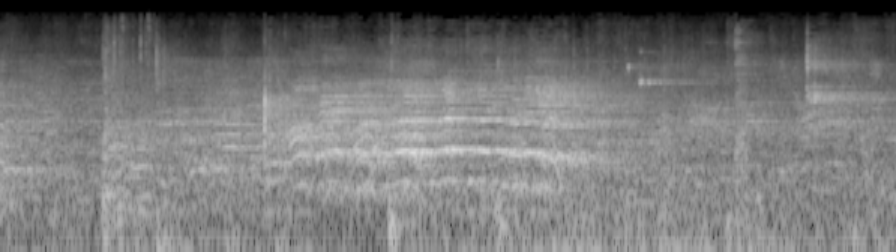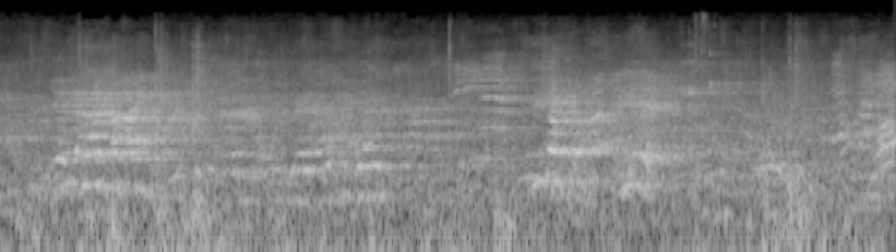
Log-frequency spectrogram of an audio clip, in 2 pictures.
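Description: A handball bouncing and thudding on a sports-hall floor among high-pitched shouting voices, echoing in the large hall.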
